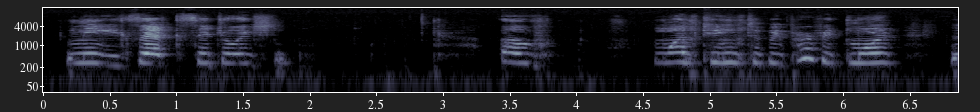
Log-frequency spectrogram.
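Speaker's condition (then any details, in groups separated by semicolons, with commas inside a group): Cerebral palsy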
